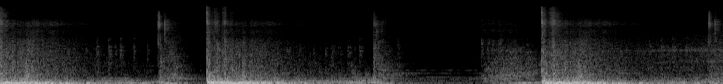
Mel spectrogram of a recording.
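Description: Gunfire from an enemy ship in a naval video game battle, heavy booming cannon shots landing in a few loud separated volleys with rumbling decay between them, no talk.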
